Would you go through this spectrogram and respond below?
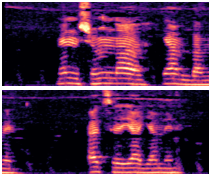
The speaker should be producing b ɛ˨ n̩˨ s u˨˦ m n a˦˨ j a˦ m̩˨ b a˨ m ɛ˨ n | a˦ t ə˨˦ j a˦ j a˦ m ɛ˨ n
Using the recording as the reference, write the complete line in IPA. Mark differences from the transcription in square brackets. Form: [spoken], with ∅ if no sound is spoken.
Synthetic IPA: [m] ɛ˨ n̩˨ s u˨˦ m n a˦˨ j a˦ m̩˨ b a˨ m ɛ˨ n | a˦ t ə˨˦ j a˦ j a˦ m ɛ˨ n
